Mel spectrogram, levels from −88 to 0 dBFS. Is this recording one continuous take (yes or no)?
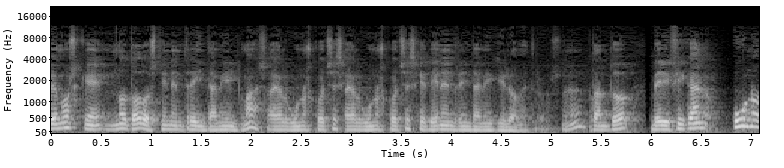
no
